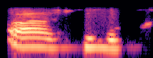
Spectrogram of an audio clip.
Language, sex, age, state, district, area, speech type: Kashmiri, male, 30-45, Jammu and Kashmir, Pulwama, rural, conversation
